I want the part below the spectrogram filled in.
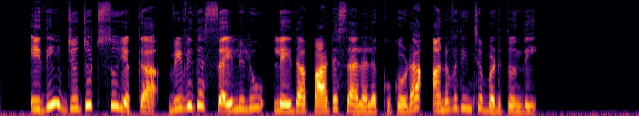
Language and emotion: Telugu, neutral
